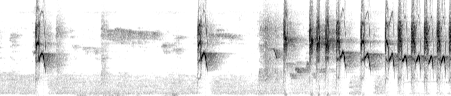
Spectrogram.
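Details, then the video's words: A wild spiderhunter calls in its typical 'jrejet cuit' style, used to lure birds into song. A few spaced high sharp chirps build into a rapid run of closely repeated notes near the end. "Jrejet Cuit Suara Panggilan Khas Sogon Liar untuk pancingan sogon agar gacor"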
